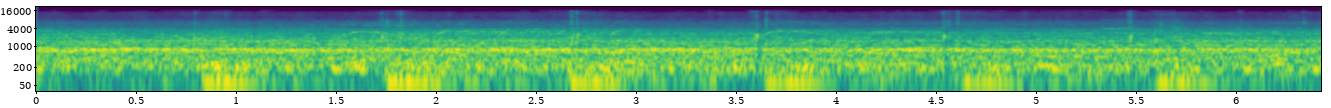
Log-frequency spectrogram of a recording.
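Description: Football stadium crowd chanting and cheering, with a bass drum beating steadily about once a second.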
